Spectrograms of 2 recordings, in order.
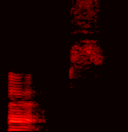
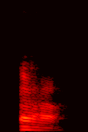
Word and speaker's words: app: is the first word and app where I live in China people call this an AP P that is how they say it in Chinese and many students say that in English as well this is not correct though and you should not say that in the IELTS exam app is short for application and whilst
